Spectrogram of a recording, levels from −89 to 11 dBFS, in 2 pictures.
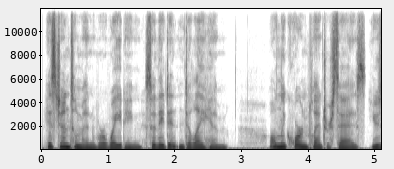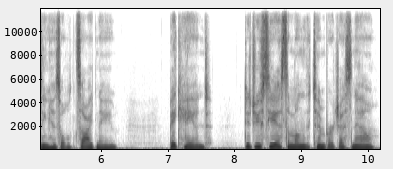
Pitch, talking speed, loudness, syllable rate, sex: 195 Hz, 165 wpm, -16 LUFS, 4.8 syllables/s, female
